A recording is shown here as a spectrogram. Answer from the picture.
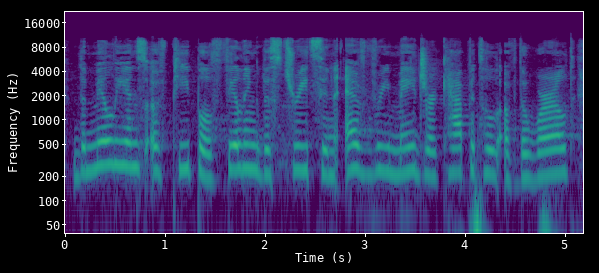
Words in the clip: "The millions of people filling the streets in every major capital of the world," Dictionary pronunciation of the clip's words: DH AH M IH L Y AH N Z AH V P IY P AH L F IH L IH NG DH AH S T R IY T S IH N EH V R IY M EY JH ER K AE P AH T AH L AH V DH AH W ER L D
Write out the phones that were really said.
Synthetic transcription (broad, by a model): DH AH M IH L Y AH N Z AH V P IY P AH L F IH L IH NG DH AH S T R IY T S IH N EH V R IY M EY JH ER K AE P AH T L AH V DH AH W ER L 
